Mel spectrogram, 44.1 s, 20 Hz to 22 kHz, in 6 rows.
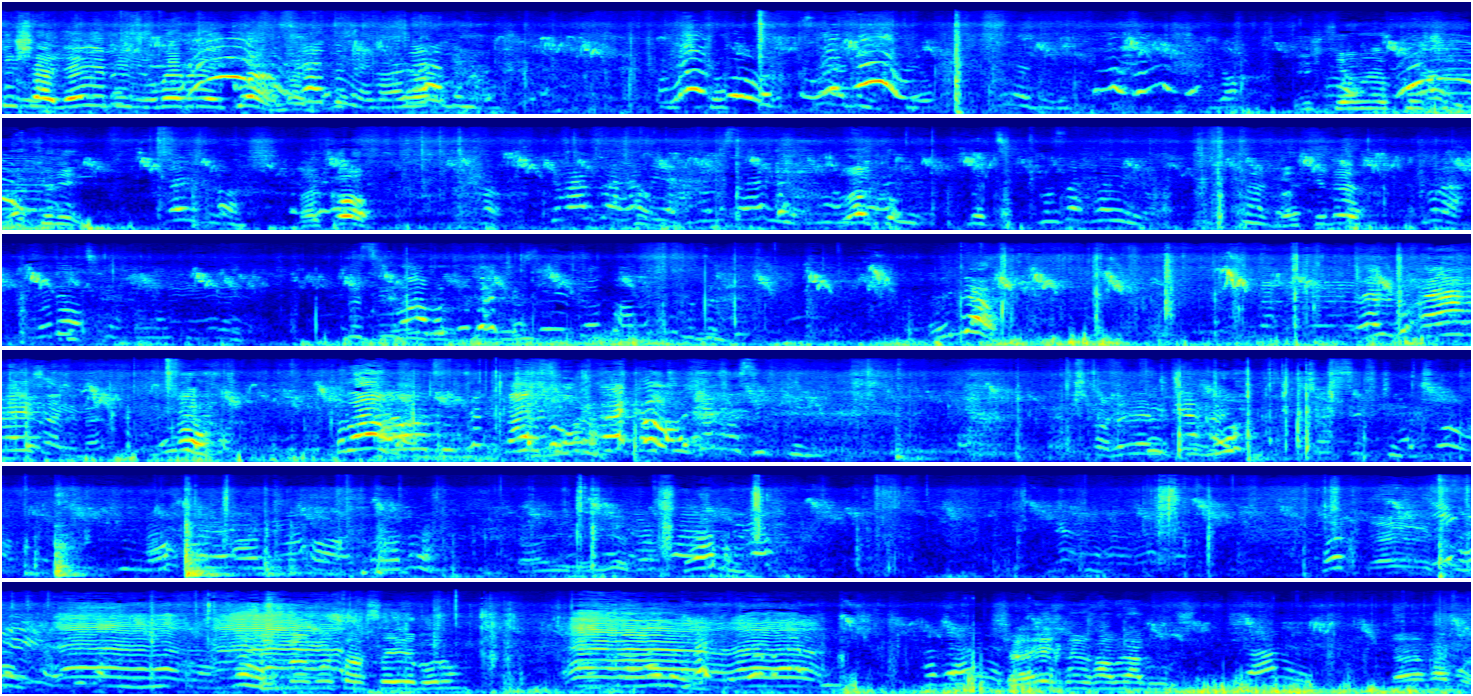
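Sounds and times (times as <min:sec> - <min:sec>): people talking: 0:20.8 - 0:26.2
goat bleating: 0:36.8 - 0:38.5, 0:39.5 - 0:41.0.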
